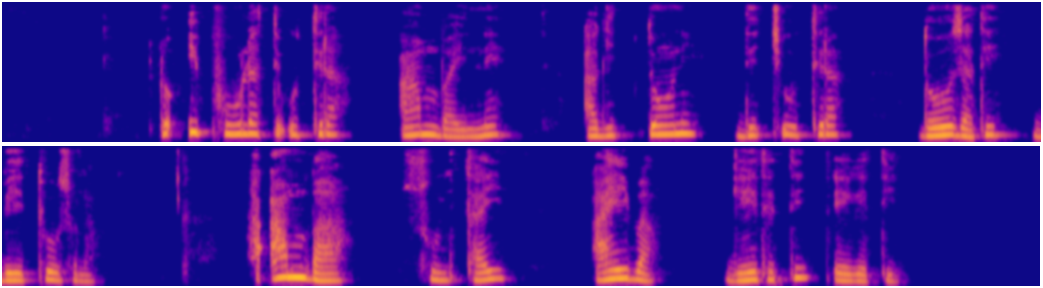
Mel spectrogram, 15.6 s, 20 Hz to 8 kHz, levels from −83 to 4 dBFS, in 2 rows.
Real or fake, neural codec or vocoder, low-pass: real; none; 7.2 kHz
